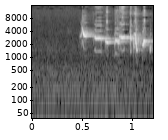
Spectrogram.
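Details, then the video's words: A raw bulbul in its first song: one brief, bright phrase that opens with a high note and slides down into a bubbling, slightly rasping warble. "تغريد الابتر خام اول فتحـه له"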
